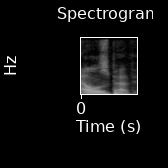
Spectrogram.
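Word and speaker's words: Elsbeth: Ellth, I think it's a L's Beth.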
